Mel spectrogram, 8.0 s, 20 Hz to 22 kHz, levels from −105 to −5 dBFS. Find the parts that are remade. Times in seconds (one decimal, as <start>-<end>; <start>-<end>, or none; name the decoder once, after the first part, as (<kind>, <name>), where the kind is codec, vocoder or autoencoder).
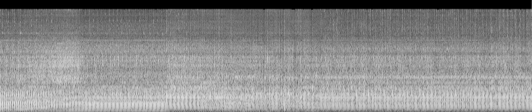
3.0-4.8 (codec, SNAC)

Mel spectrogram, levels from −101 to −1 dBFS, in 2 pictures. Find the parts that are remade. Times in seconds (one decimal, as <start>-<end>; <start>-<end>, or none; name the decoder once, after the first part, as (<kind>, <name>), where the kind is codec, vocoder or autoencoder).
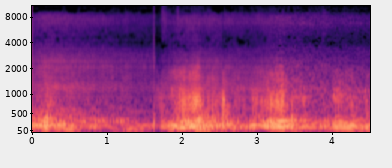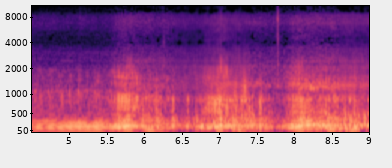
0.0-3.2 (vocoder, Vocos); 6.4-7.4; 8.6-9.0

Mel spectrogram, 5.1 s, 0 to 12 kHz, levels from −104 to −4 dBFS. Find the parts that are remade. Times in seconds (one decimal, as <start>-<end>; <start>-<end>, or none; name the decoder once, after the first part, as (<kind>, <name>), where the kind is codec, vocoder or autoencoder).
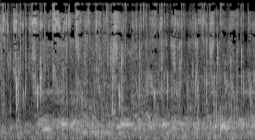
none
